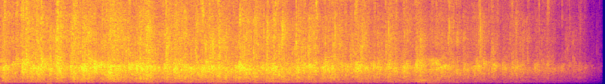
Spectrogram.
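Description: Audience applauding in an auditorium: dense, steady clapping that slowly dies away near the end, with a brief voice audible a little past four seconds in.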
